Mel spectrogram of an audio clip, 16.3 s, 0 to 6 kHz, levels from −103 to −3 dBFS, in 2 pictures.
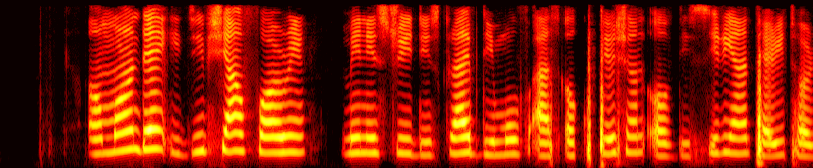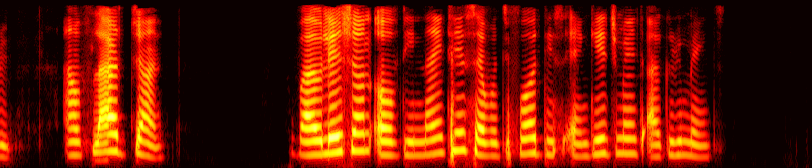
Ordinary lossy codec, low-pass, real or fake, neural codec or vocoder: MP3, 48 kbps; 5.4 kHz; fake; codec, 24 kHz, 3.1 kbps, DualCodec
